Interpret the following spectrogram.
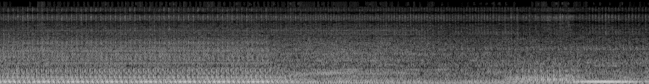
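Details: Sykes GP80 diesel water pump with Lister TR1 engine, auction buy, idling after first start: slow, even diesel thump near three and a half beats a second, no misses; loud, rattling the floor; battery 12.6V before, 14V running, charging works; normal idle.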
